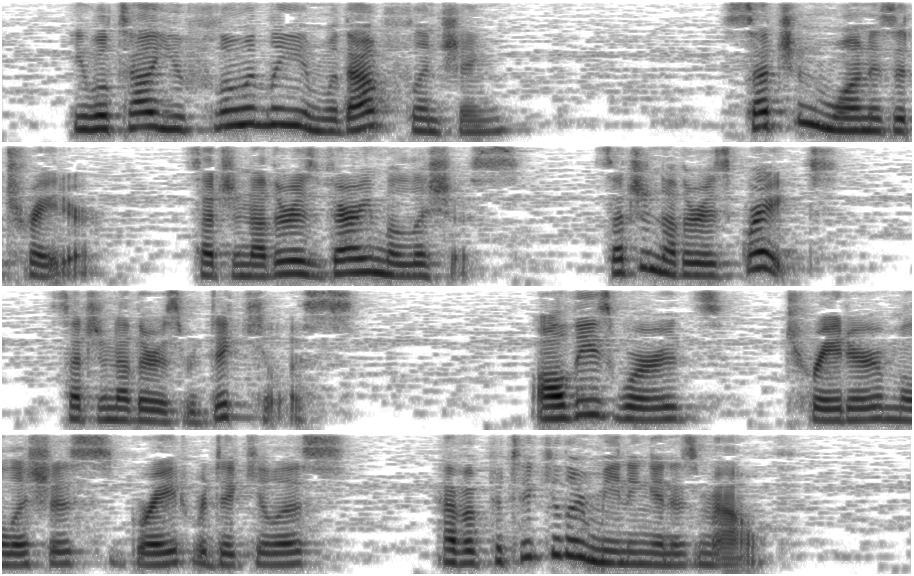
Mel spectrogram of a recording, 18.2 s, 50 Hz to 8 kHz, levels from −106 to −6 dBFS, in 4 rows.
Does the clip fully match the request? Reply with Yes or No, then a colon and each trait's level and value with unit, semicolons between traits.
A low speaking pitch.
No: high, 215 Hz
